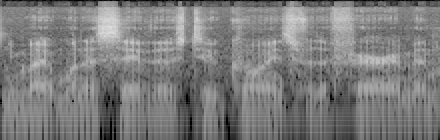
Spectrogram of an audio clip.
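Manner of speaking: low, quiet deadpan.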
